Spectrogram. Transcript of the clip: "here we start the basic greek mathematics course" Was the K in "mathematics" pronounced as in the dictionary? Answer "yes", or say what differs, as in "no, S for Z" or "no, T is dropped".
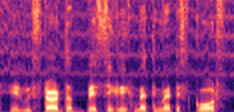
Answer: no, K is dropped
